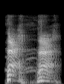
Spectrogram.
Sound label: Knifekill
